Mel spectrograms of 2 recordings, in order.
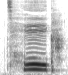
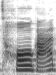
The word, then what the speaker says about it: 제가: is combined with 가, it has to be spelled and pronounced 제가. So we don't say 저가. This is a grammatically wrong sentence, a wrong way to put it. We instead say 제가.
